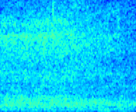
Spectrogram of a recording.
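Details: Ford Fusion with AC that would not cool, after the fix, engine running and AC on at high fan speed: steady, even rush of air from the vents with no squeal or ticking; normal blower operation.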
